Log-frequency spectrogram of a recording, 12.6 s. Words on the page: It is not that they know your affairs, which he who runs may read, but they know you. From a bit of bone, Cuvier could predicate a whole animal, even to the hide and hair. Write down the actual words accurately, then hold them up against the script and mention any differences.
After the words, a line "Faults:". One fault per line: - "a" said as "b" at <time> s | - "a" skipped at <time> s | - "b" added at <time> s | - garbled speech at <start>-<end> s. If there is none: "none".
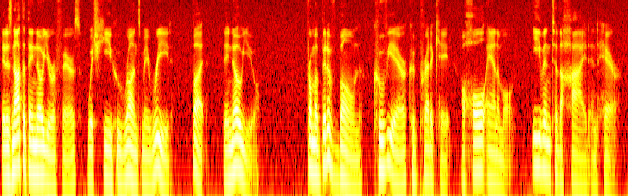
It is not that they know your affairs, which he who runs may read, but they know you. From a bit of bone, Cuvier could predicate a whole animal, even to the hide and hair.
Faults:
none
